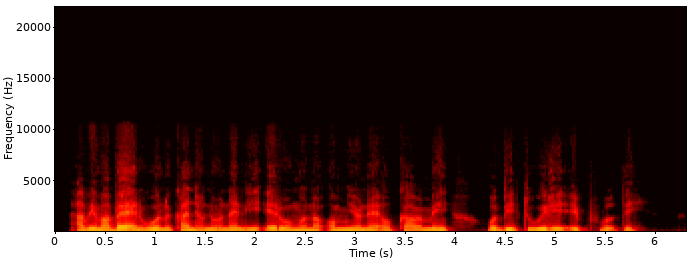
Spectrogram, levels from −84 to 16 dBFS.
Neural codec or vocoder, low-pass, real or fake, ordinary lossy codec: codec, 16 kHz in and 24 kHz out, 0.6 kbps, FocalCodec, streaming, 4096 codes; 10.8 kHz; fake; none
